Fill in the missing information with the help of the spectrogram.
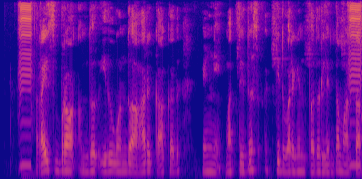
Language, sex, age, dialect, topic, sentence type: Kannada, male, 18-24, Northeastern, agriculture, statement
